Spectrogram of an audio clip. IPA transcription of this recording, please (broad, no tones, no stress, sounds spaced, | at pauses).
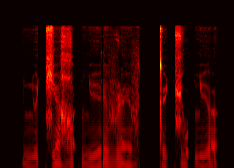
ʎ ʏ t͡ɕ e ʁ ʏ ʔ ʎ i ɾ i v ɭ e v tː ʏ t͡ɕ u ʔ ʎ i ə̯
